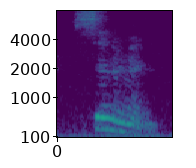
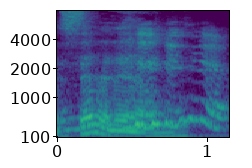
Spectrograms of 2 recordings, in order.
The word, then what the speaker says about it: synonym: Let's chunk up the syllables on that. Okay. Sin, O. nim.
